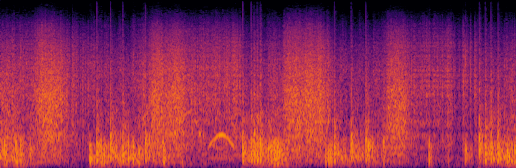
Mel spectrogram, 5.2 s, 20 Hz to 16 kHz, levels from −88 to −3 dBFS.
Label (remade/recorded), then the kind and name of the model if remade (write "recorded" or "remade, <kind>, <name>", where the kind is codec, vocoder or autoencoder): recorded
